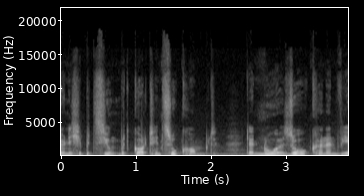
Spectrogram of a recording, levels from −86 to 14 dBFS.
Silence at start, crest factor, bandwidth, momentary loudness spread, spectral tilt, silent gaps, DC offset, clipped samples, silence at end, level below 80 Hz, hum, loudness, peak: 0 s; 18 dB; 17.5 kHz; 15 LU; -5.5 dB/octave; none; under 0.1%; under 0.1%; 0 s; -44 dBFS; none; -22 LUFS; -4 dBFS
